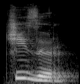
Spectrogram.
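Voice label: "чизыр", Komi, female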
